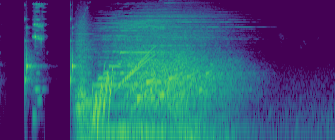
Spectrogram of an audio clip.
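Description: A shimmering magical chime swells with a rising sweep and slowly fades.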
